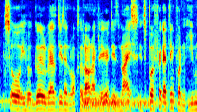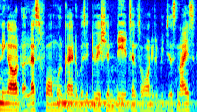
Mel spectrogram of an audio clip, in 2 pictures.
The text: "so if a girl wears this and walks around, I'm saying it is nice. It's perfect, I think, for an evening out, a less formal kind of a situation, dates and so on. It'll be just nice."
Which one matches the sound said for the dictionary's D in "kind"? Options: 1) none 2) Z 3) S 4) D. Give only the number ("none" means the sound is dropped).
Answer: 4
